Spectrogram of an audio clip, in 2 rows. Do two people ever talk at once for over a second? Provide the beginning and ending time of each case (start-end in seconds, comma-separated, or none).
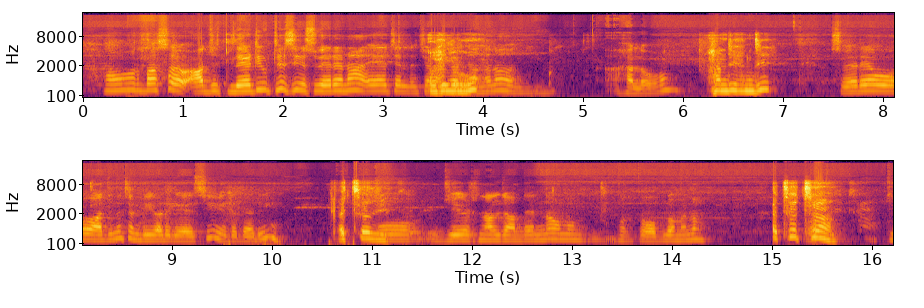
none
